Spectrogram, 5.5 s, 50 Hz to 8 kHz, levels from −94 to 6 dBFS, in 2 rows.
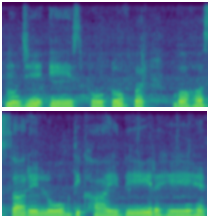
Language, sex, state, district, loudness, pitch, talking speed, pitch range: Hindi, female, Madhya Pradesh, Umaria, -16 LUFS, 170 Hz, 120 wpm, 165-190 Hz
